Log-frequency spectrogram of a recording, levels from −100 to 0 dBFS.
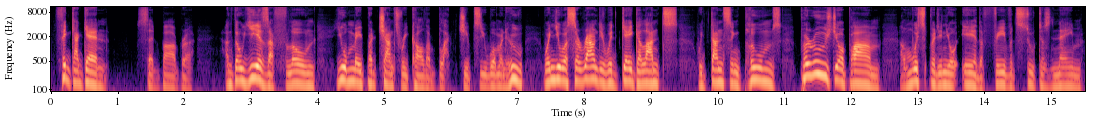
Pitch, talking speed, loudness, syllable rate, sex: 130 Hz, 155 wpm, -21 LUFS, 4.7 syllables/s, male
